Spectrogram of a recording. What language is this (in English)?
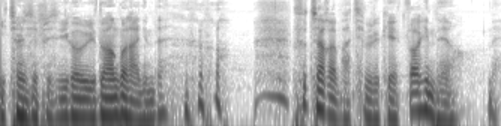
Korean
